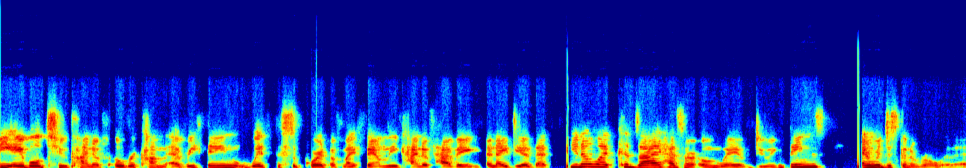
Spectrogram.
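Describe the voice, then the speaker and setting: A woman with an American accent and an ordinary speaking voice talks at a fairly quick pace with lively intonation and hardly any pauses, in a dry, close sound with no echo. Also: medium pitch for a woman. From outside the US. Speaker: graduate student and panel moderator. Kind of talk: panel discussion.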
